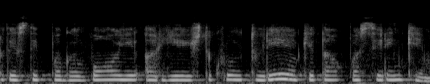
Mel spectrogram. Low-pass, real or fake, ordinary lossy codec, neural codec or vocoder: 7.2 kHz; fake; Opus, 24 kbps; codec, 16 kHz, 4.8 kbps, FACodec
